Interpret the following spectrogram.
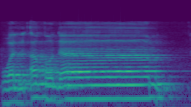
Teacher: بن نواسی میں ادغام شمسی کیا تھا، والاقدام میں لام ساکن پہ اظہار قمری کر رہے ہیں، اور اقدام میں قاف ساکن پہ قلقلہ ہے، دال کو لمبا کرنا ہے، میم ساکن پہ اظہار ہوگا وقفاً.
